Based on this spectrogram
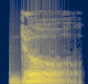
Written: dhole

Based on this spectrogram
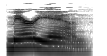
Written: marianne

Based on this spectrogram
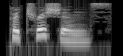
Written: patricians

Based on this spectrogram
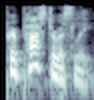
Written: preposterously

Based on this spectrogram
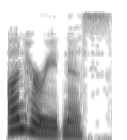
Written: unhurriedness

